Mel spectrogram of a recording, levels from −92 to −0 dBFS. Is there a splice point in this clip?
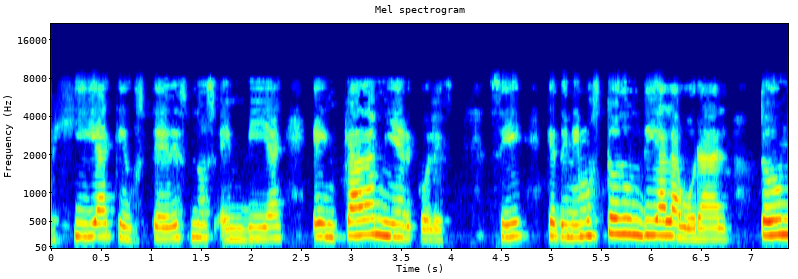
no; 0 cuts

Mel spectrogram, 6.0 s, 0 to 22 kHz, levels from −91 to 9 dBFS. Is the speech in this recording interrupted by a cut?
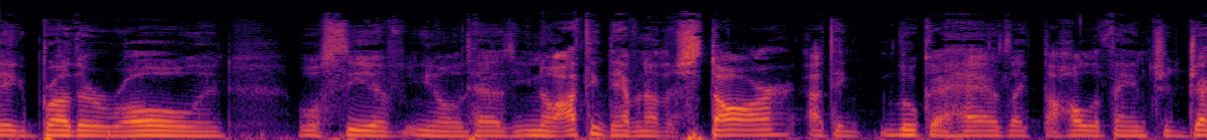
yes; 1 cut; at 2.3 s

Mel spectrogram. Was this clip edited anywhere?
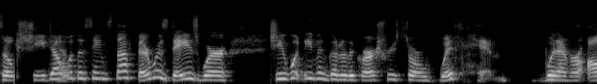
no; 0 cuts

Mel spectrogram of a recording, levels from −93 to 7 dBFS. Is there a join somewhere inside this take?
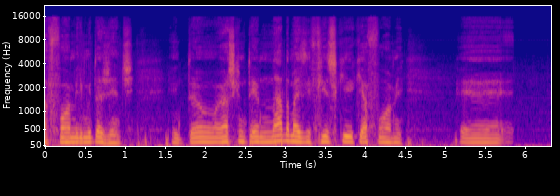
no; 0 cuts

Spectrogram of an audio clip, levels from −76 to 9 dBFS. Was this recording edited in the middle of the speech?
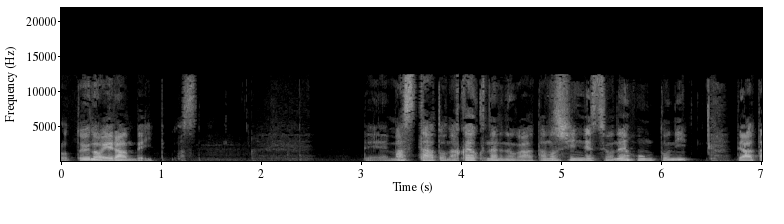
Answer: no; 0 cuts

